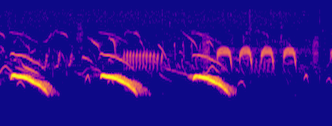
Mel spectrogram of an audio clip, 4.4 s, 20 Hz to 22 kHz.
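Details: Pearl-spotted owlet singing: three loud, clear whistles, each sliding downward over about half a second, repeated roughly every 1.2 seconds, with fainter high chirps, a buzzy trill and arched notes from other birds in the background.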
